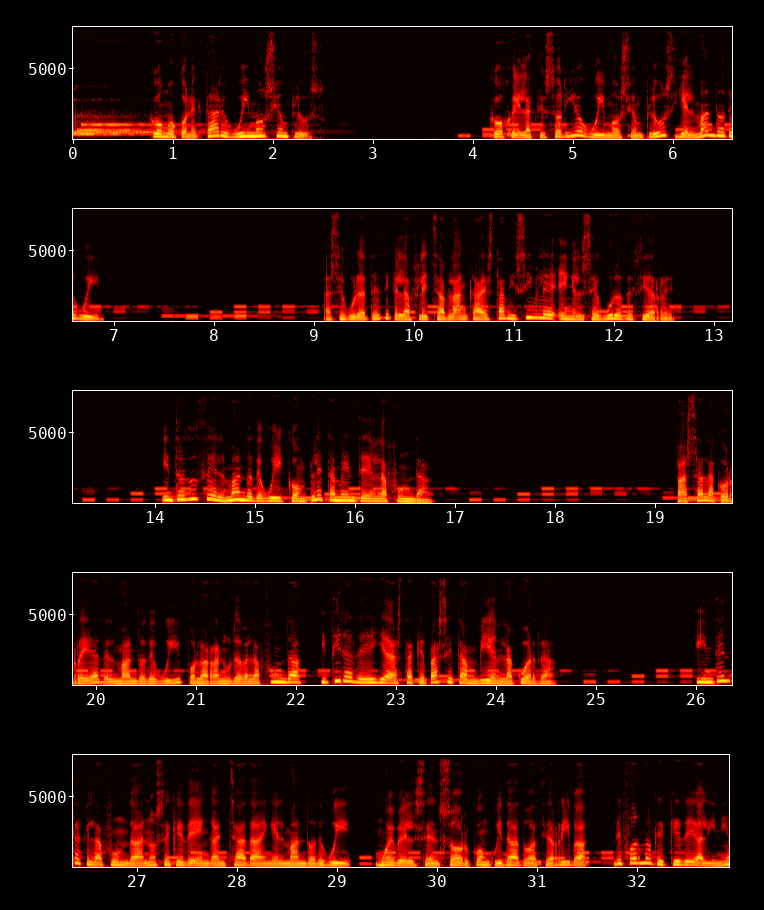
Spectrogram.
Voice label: Connecting Motion Plus (Spanish); the legend of zelda skyward sword wii gamerip 2011

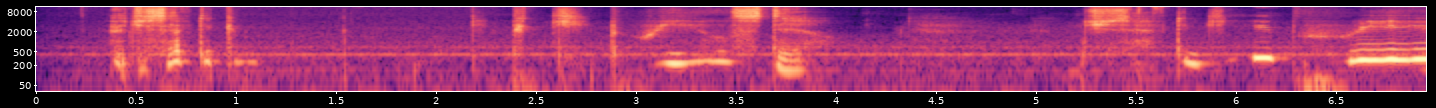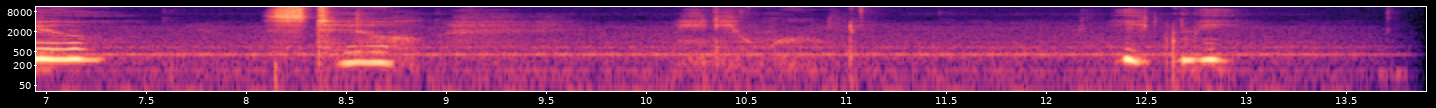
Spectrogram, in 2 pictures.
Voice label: Voices Female Idle

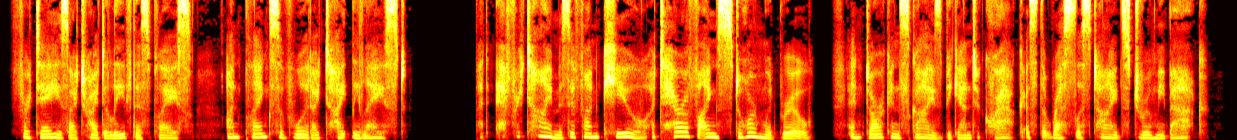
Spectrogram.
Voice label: Poetry; Storm

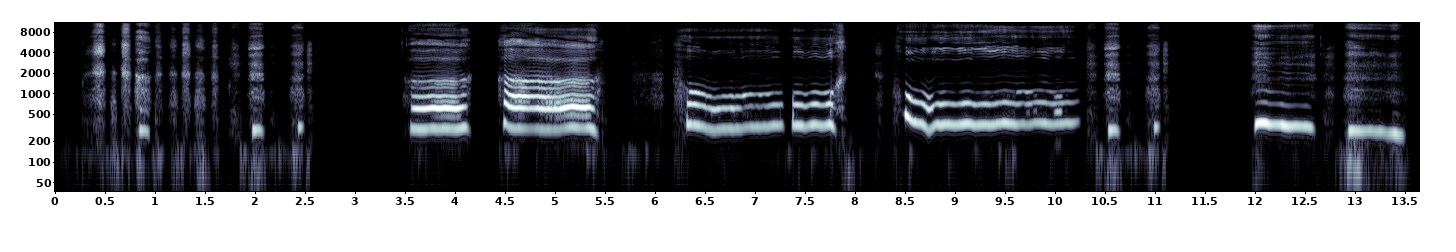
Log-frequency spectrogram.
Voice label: scared loop; Hollow Knight; Bretta

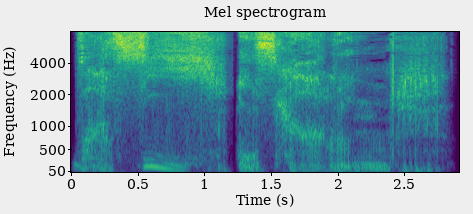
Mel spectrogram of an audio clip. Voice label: Deep Devils Taunt

